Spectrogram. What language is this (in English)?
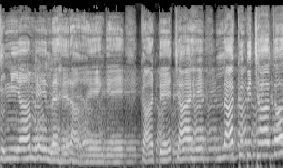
Urdu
